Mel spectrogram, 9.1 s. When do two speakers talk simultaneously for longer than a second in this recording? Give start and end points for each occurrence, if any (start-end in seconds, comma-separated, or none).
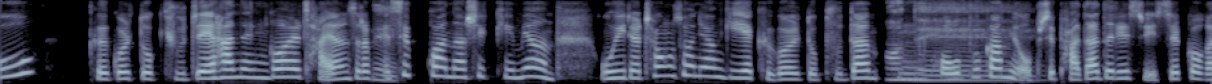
6.6-7.9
